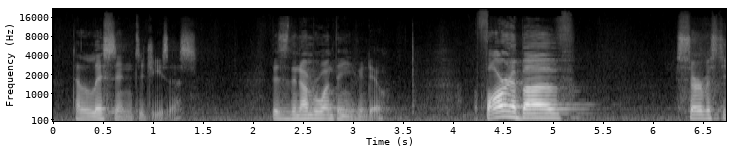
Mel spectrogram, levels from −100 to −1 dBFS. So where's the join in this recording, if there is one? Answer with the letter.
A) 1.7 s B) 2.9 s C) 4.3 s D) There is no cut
D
